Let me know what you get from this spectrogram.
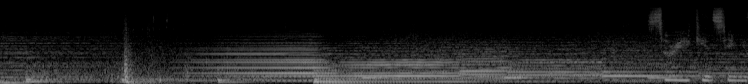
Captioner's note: pensive music; John thuds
